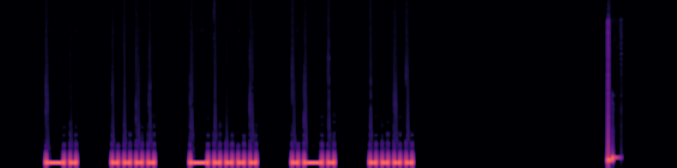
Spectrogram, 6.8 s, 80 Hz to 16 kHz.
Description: Morse code, heard as a keyed tone, about 20 wpm, spaced as for 14 wpm, 700 Hz. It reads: NH6RH
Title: 140 Lesson 23g - Letter f - Call Signs 20wpm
